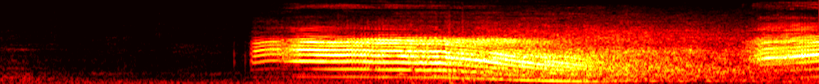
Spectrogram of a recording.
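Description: A man's long, loud, drawn-out wail of 'owww' into a microphone, starting about a second in and sliding steadily down in pitch over about two seconds, with a short 'ow' starting just before the end. It is a comic impression of a disappointed father's groan.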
